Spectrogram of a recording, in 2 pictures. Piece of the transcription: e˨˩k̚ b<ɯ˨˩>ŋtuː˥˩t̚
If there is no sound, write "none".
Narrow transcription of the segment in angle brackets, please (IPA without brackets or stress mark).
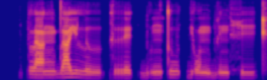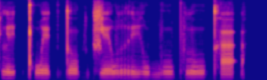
ɯ˦˥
